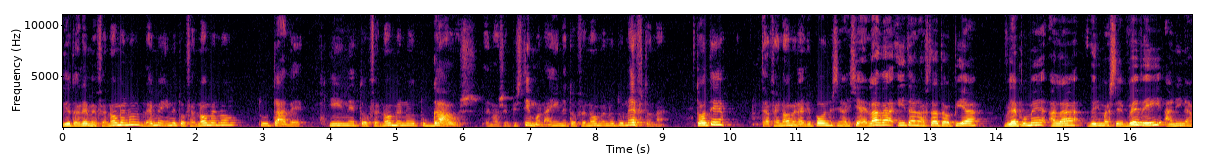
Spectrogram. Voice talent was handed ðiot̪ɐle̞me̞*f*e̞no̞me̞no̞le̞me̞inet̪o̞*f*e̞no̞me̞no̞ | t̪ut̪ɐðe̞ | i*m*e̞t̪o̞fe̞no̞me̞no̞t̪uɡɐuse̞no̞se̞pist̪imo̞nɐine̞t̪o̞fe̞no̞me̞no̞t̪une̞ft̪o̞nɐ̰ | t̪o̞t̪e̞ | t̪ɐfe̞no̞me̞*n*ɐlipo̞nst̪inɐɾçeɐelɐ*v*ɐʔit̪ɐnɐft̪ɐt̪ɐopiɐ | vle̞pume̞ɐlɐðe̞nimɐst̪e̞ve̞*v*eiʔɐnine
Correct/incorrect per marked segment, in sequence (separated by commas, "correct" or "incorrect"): correct, correct, incorrect, correct, incorrect, correct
